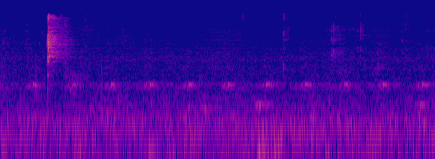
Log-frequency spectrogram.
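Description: Eating pounded yam by hand: one sharp, wet mouth smack as a morsel goes into the mouth about half a second in, then quiet chewing. A faint, regular ticking pulse, nearly three a second, runs underneath.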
